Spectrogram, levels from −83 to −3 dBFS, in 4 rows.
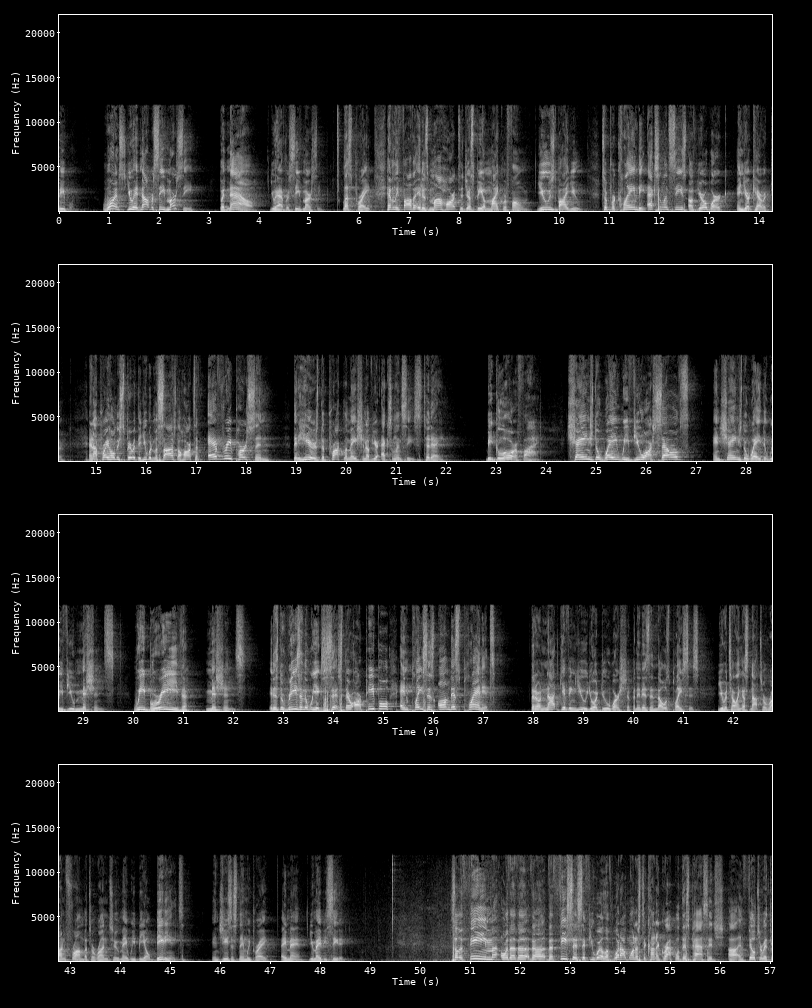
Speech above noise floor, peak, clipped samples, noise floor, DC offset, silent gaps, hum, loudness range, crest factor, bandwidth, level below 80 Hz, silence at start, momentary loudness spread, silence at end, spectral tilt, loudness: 48 dB; -4 dBFS; under 0.1%; -69 dBFS; under 0.1%; none; none; 5 LU; 18 dB; 12 kHz; -56 dBFS; 0 s; 11 LU; 0 s; -4 dB/octave; -21 LUFS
